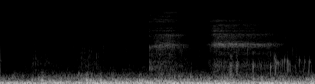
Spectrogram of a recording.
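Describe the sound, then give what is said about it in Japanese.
A deep, continuous low stomach rumble, broken by two raspy, buzzing fart bursts in quick succession, the second longer and drawn out, fairly loud with no voices. “あ、どう？お姉ちゃんの一週間分のおなら。”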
